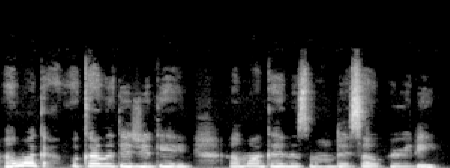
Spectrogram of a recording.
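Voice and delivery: put-on high, soft little-boy voice, gushing. Boy admiring his mom's fresh nails, gushing softly. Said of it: "it was just the way you said it".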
